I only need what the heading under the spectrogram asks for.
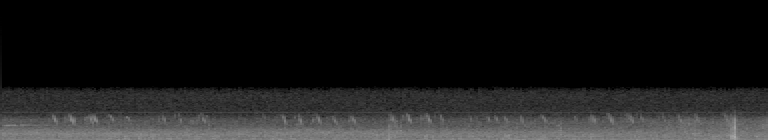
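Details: Ducklings on their first day after hatching, born early this morning or late last night, make bursts of short high peeps in quick runs, with a single sharp click near the end over a steady low background rumble.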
